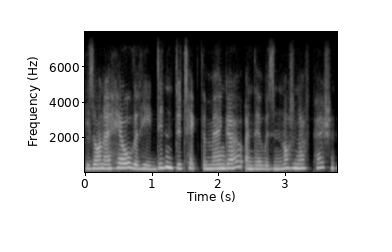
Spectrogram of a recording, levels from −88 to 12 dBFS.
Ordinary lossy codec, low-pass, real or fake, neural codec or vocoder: Opus, 24 kbps; 7.2 kHz; real; none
